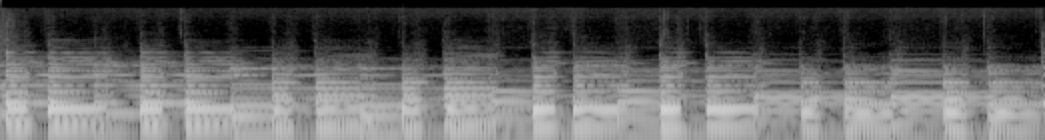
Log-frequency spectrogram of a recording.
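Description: Background piano music: notes struck about twice a second, each dying away before the next.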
